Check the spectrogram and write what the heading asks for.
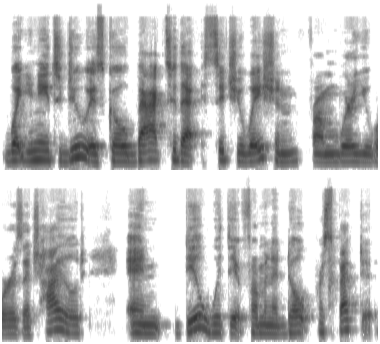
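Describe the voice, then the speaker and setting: Talking about wellness as a guest on a talk show, a woman in her thirties speaks in a low voice at a normal speed. Her manner is earnest and animated, and she speaks straight to the audience.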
